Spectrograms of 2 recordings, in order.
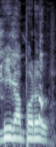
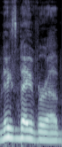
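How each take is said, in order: First: The name is said as Viva Poru. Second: The name is said as Vicks VapoRub. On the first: The speaker calls it wrong. "It says Viva Poru" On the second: The speaker calls it right. "but she can't pronounce it right"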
